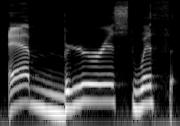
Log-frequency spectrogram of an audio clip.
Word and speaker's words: Aberystwyth: Aberystwyth. Though the last syllable rhymes with Smith rather than with.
